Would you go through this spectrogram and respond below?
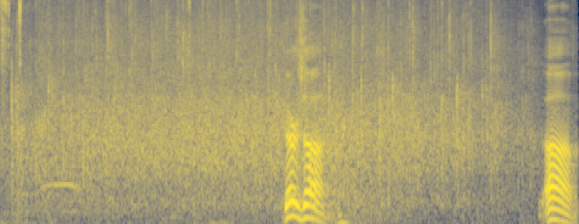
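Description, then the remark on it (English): An audience claps in a steady, even wash of applause that runs the whole time, with two short voiced calls or shouts rising above it partway through and at the end. “You should clap at that.”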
